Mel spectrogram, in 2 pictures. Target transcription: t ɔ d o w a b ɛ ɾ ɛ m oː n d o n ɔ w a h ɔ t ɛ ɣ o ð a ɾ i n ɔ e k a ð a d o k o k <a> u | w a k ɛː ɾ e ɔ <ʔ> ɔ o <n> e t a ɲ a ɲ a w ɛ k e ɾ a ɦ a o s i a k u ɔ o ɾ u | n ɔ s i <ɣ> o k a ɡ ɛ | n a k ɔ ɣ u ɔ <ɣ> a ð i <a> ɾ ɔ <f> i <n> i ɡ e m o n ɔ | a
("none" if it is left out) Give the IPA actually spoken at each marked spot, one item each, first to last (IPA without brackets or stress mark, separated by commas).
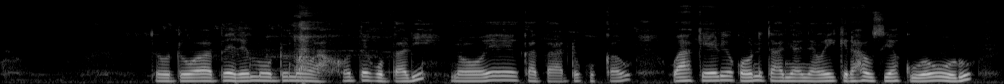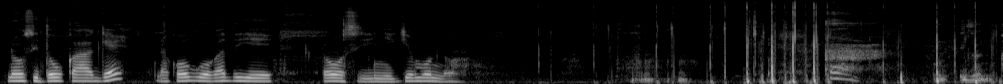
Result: a, k, n, ð, ɣ, e, s, ɲ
